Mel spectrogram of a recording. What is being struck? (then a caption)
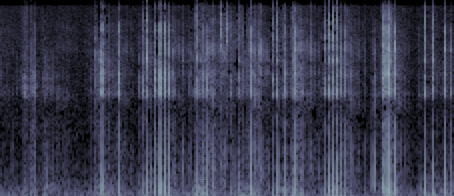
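Ridged plastic rice paddle. Fingernails scratch the bumpy face of a beige, ridged plastic rice paddle with a handle. The result is a series of dry, bright rasping bursts with a crackly, gritty texture, separated by brief quieter gaps.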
